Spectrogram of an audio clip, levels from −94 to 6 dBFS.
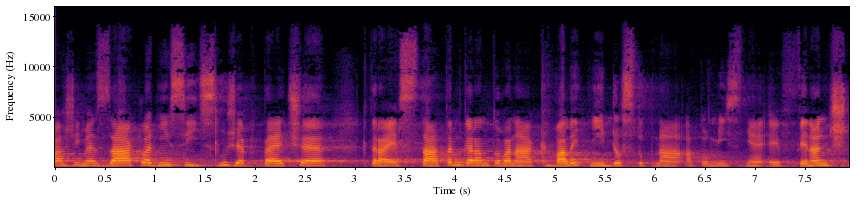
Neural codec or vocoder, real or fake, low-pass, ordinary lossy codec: autoencoder, 48 kHz, 128 numbers a frame, DAC-VAE, trained on Japanese speech; fake; 14.4 kHz; MP3, 64 kbps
